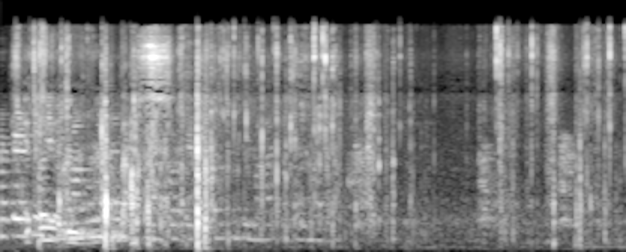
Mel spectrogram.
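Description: Cardboard packaging rustles and crinkles in hands.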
